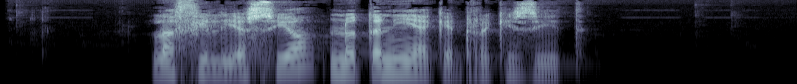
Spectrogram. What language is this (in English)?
Catalan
